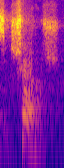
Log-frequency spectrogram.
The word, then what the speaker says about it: Soros: En idioma húngaro, del cual es nativo el financista, la S se pronuncia sh, entonces es Soros.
